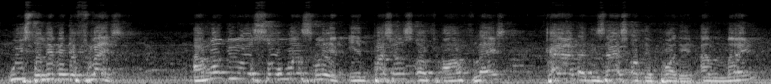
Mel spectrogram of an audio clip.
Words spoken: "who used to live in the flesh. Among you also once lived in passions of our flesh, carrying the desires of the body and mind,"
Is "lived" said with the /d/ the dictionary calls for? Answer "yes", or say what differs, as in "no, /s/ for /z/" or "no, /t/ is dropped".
no, /d/ is dropped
